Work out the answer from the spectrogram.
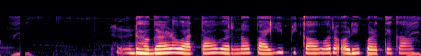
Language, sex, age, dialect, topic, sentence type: Marathi, female, 18-24, Varhadi, agriculture, question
